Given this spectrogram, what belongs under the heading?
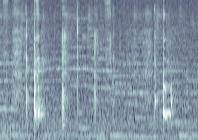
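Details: Hiccups from a young child: several short, sharp, voiced catches a second or so apart over background music.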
